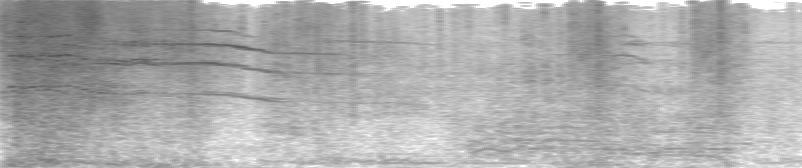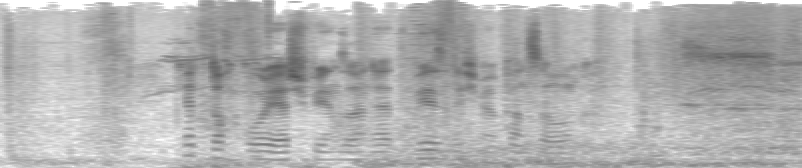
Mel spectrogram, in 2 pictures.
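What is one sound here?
A monster breathes out a roaring blast of fire.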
